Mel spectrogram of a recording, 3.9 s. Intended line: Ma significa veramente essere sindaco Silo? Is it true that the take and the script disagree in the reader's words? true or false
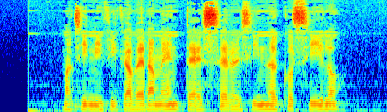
false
